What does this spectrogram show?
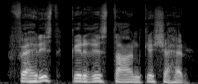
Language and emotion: Urdu, neutral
